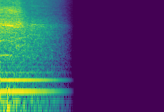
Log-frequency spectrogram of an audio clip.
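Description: A steady low hum with two held tones fades out over about a second, then cuts to complete silence.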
